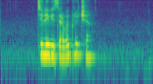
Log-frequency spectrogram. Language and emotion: Russian, neutral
